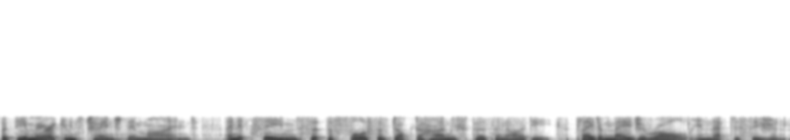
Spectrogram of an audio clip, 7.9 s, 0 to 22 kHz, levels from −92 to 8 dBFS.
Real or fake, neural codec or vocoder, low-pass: real; none; 3.6 kHz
